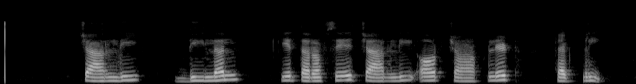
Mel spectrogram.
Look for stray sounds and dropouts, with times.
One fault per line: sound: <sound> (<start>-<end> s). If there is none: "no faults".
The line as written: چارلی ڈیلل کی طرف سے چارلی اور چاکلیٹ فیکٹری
sound: dropout (5.8-5.8 s)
